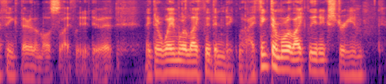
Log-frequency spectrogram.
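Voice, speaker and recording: Somewhat breathy, this man's fairly low voice has ordinary pitch variation. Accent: American. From United States. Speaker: esports commentator YouTuber. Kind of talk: casual solo commentary video. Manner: casual, halting with repetitions.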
